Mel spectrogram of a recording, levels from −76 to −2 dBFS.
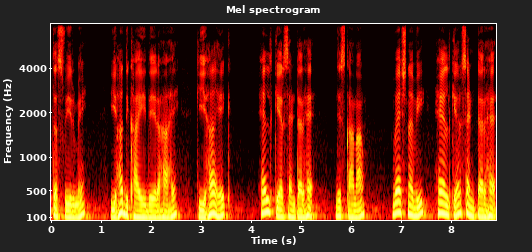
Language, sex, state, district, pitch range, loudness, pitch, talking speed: Hindi, male, Bihar, Gaya, 105-130 Hz, -14 LUFS, 115 Hz, 140 wpm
